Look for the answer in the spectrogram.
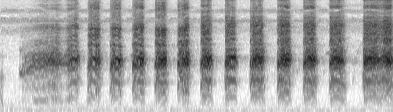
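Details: Red junglefowl hen calling to attract males, starting with a drawn-out harsh note, then a regular train of short grating clucks, roughly three per second, loud and clear over a quiet background.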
